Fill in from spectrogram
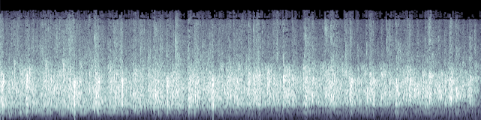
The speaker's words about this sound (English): round of applause for you and your work.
